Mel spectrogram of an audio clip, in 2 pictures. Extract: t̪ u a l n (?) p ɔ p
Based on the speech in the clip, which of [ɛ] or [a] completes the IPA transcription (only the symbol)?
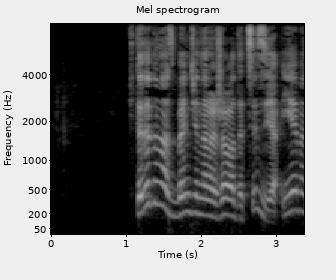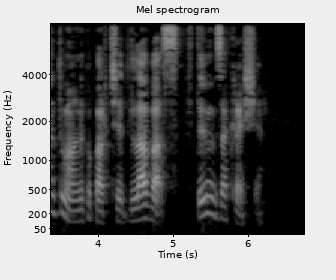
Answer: ɛ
